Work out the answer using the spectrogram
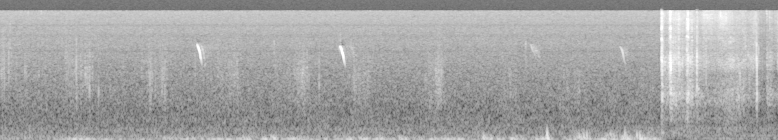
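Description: A few short, high bird chirps, each falling in pitch, over a low rumble. Near the end a louder scratchy rustling starts suddenly.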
